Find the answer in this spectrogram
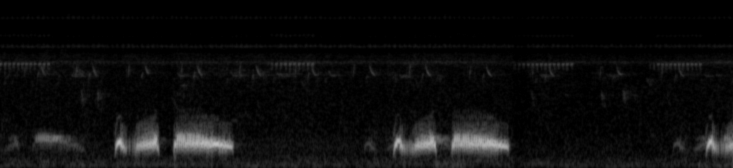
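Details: Tame decoy spotted dove responding to a wild dove lured in for the second time; a soft lead-in note then two full phrases, each a stuttered double coo and one long low sustained coo, a third phrase starting at the end; steady high hum.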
